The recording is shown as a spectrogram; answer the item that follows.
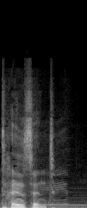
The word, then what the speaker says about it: Tencent: 你可千万不要把这个英文单词当做拼音来去拼，就读成了 Tencent。正确的读法再来一遍，Tencent。 Ten 是一个 n 的音，cent 也是一个 n 的音，嘴巴要稍微的张大一些。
